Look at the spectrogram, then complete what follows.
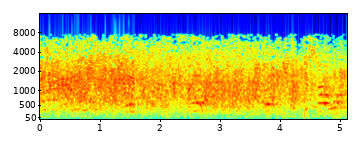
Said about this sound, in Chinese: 鼓掌。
